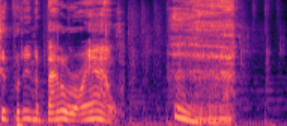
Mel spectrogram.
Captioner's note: sigh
